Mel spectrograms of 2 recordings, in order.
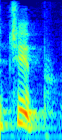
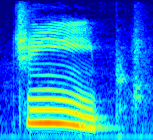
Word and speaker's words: cheap: You don't say chip. It is cheap.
